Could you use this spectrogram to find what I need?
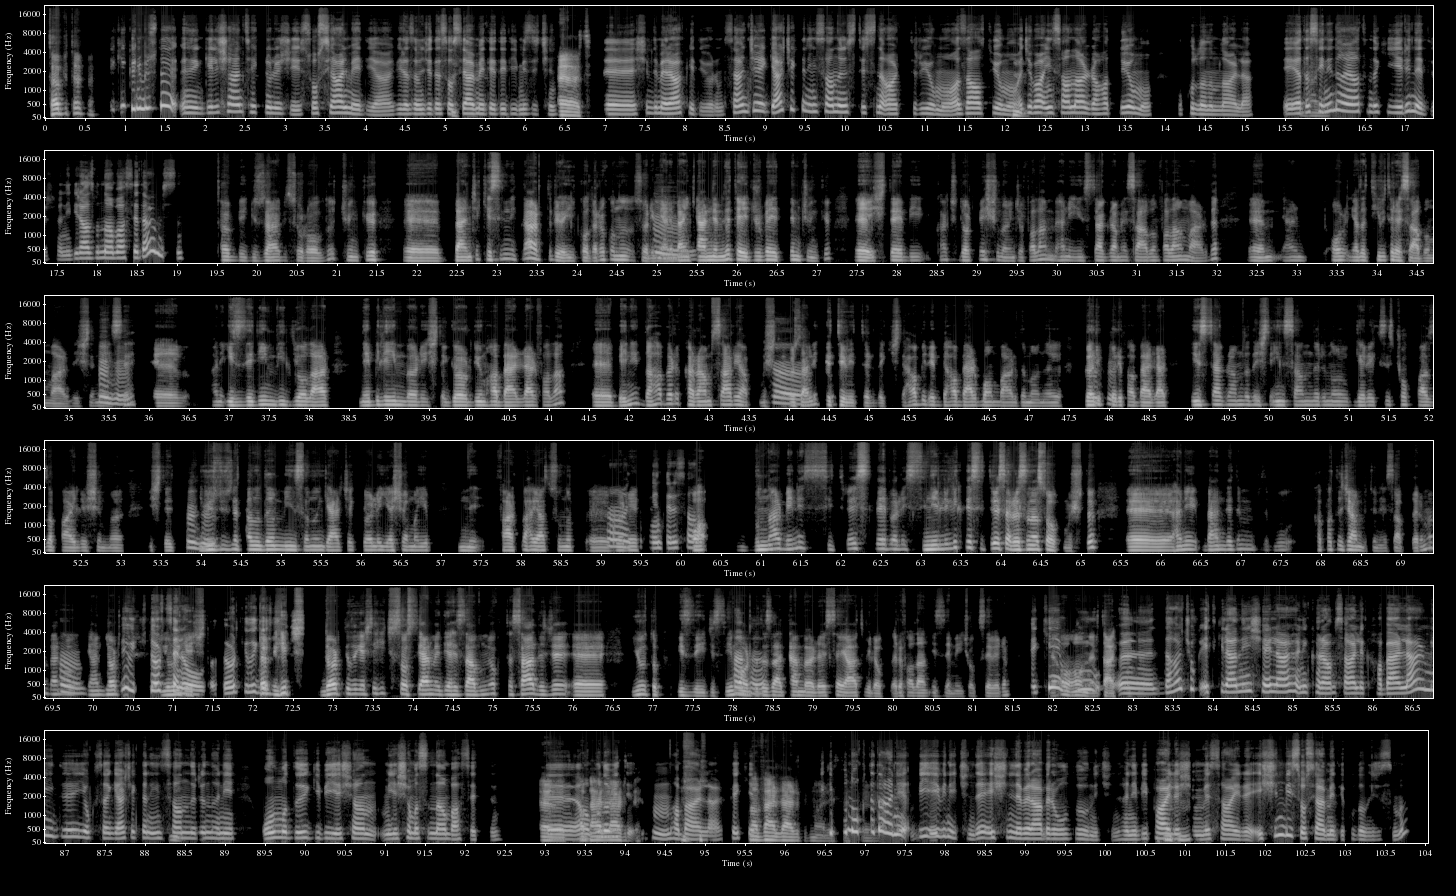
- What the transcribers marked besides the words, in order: other background noise; tapping; chuckle
- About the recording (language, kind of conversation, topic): Turkish, podcast, Stresle başa çıkarken kullandığın yöntemler neler?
